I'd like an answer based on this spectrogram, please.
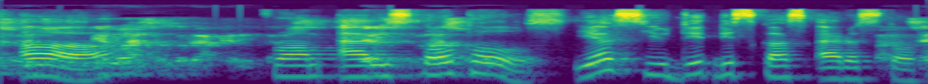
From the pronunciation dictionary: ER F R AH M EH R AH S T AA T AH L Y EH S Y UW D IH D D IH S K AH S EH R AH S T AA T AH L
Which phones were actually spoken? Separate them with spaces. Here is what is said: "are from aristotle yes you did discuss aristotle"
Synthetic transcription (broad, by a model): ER F R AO M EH R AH S T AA T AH L Y EH S Y UW D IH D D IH S K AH S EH R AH S T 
